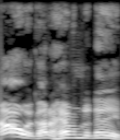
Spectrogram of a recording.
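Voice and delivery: acted, very high, loud, hammy movie scream. Describing a movie with intentionally corny dialogue, act out a character's line, imitating a corny movie scream. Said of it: "He starts screaming".

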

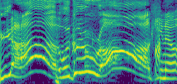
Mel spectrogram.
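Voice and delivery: high put-on surfer dude drawl, "rock" stretched. Recalling a voice done for a season-two role, using a surfer dude voice. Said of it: "I did a voice that felt like some sort of like surfer dude".

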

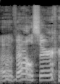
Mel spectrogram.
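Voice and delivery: very high, timid, halting, hesitant intern voice. Imagining an intern interrupting val: imitating a hesitant intern. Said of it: "I'm just imagining the intern that had to go get Val".

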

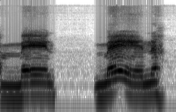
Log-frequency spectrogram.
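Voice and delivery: emphasis on the word man. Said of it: "emphasis on man".

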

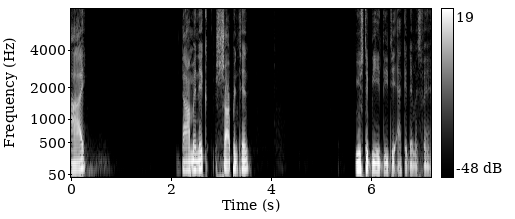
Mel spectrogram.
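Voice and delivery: put-on sultry voice, very low and deep. On a podcast, confessing to the others, in put-on deep sultry vulnerable voice. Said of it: "I'm putting on my deep, sultry, vulnerable voice".

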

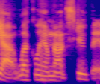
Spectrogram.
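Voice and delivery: normal talking voice

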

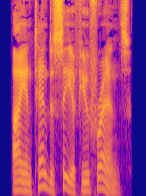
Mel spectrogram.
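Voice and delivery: ordinary talk

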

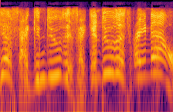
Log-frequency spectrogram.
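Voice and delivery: acted-out giddy outburst, excited, very high-pitched, rushed. Retelling jumping up and down in the seat: imitating own excited self. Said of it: "I was just jumping up and down on my seat going".

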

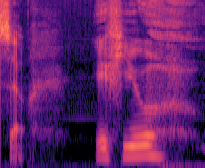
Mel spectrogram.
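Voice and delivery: speaking mid-yawn. On a live stream, the speaker trails off mid-sentence, talking through a yawn. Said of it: "I've been yawning so much".

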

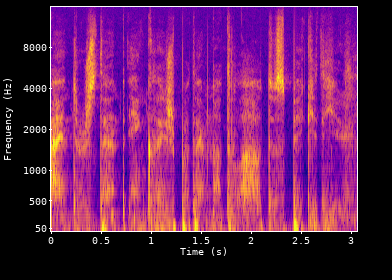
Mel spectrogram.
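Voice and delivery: very quiet, breathy, barely voiced whisper. Retelling what the woman at the window whispered to a wife: imitating a whisper. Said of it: "whispering to my wife".

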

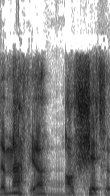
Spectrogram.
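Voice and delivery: put-on old man voice. Speaker quotes a film line in a put-on accent: geezered-up accent. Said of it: "Geezered it up a bit".

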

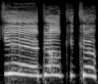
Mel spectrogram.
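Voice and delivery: squeaky, very high-pitched cheering voice. Retelling a movie scene where a crowd cheers: imitating a high-pitched voice. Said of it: "you still hear that high-pitched voice that's like".

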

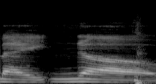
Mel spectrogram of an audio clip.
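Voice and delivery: imitated very slow, burbling speech. Mocking a reality TV contestant's reply: imitating a very slow, burbling reply. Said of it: "very slow, very burbling reply of someone going".

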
